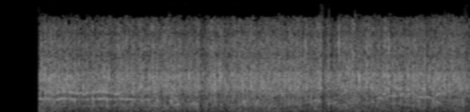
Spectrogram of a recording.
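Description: Many jets of a ground-level plaza fountain spraying and splashing onto wet paving, a dense steady hiss of falling water. It cuts in after a brief silence at the very start, with faint voices over it.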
